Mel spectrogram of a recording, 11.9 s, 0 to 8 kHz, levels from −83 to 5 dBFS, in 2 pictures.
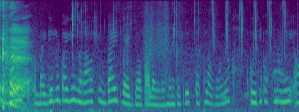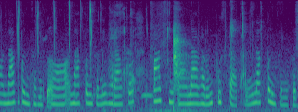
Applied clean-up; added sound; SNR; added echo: none; Chewing, mastication / Cough; 1 dB; none.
